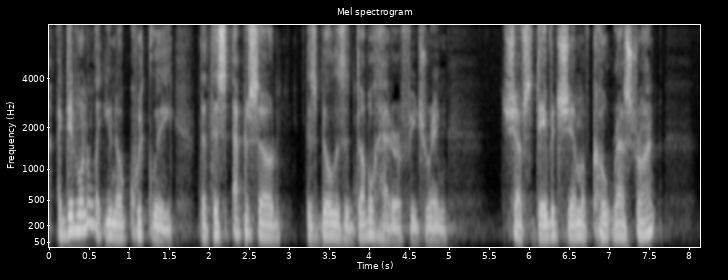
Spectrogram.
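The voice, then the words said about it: Congested, allergy-affected voice. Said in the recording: “As you might be able to hear in my voice, I am suffering from incredible allergies”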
